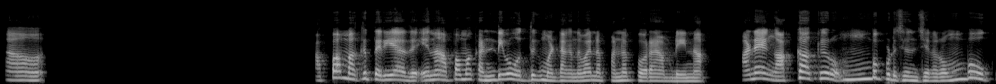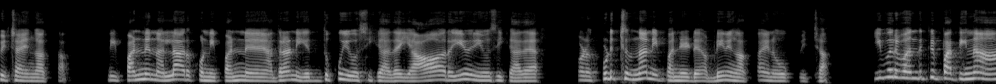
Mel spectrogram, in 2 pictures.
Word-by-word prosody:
ஆமா. 195 -1 0 2.8
அப்பா, 185 +12 -1
அம்மாக்கு 260 -2 +1
தெரியாது. 210 -4 +3
ஏன்னா, 220 +2 +2
அப்பா 230 +3 -1
அம்மா 240 +1 0
கண்டிப்பா 210 +5 +2
ஒத்துக்க 210 +1 -3
மாட்டாங்க. 175 -1 0
இந்த 170 - -1
மாரி 190 0 +1
நான் 185 0 -9
பண்ணப்போறேன், 175 -2 0
அப்பிடின்னா. 155 0 0 0.4
ஆனா, 245 +5 +4
எங்க 195 -5 0
அக்காவுக்கு 280 -2 +1
ரொம்ப 235 +7 0
புடிச்சிருந்துச்சு, 190 -5 -1
என்ன 170 - -3
ரொம்ப 235 +8 -1
ஊக்குவிச்சா, 210 -6 -2
எங்க 160 -1 -2
அக்கா. - - -15 0.4
"நீ 195 - -3
பண்ணு 230 +4 +3
நல்லா 200 +5 +3
இருக்கும், 200 -3 -2
நீ 170 - +1
பண்ணு. 185 0 +2 0.2
அதெல்லாம் 200 +6 +1
நீ - - +1
எதுக்கும் 205 +7 -2
யோசிக்காத. 180 -4 -2 0.2
யாரையும் 205 +6 +2
யோசிக்காத. 175 -4 -2 0.5
உனக்கு 190 -1 -4
பிடிச்சிருந்தா, 270 -1 +3
நீ - - -1
பண்ணிடு." 175 -2 +1
அப்பிடின்னு 185 +5 0
எங்க 160 -2 0
அக்கா 200 - -9
என்னை 165 -1 -3
ஊக்குவிச்சா. 160 0 -8 0.6
இவரு 335 +1 +2
வந்துட்டு 290 +2 -1
பார்த்தீங்கன்னா, 265 +1 +3
195 Hz, 150 wpm, -23 LUFS, 175-235 Hz, 2.8 s, ஆனா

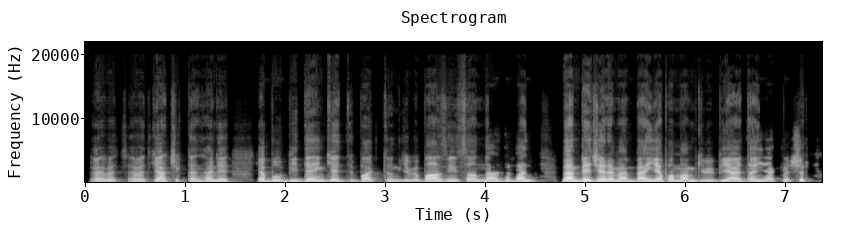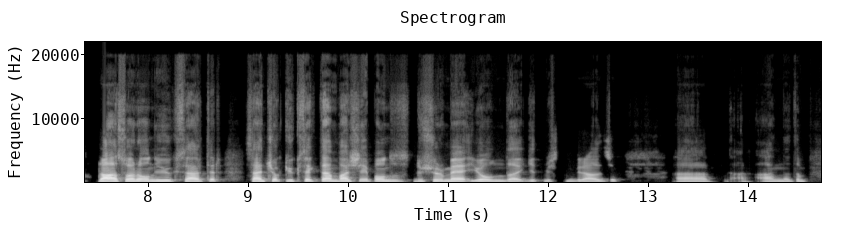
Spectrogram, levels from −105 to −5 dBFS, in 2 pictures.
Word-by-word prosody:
Evet, 145 -2 -4
evet 140 -1 -5
gerçekten, 145 0 -2
hani, 125 +1 -1 0.3
ya, 125 -1 0
bu 160 0 0
bir 180 -4 -3
denge 160 +2 +1
d 110 - -12
baktığın 115 -3 -3
gibi. 100 +1 -6
Bazı 140 +3 +3
insanlar 150 -1 -1
da 155 -2 -5
ben 155 -1 +1 0.2
ben 155 +2 +6
beceremem, 155 -4 +4
ben 145 -1 +4
yapamam 150 -3 +2
gibi 105 -3 -7
bir - - -4
yerden 105 0 +1
yaklaşır, 110 - -3 0.3
daha 165 +4 +8
sonra 180 +1 +3
onu 180 0 +2
yükseltir. 180 +3 +1 0.2
Sen 170 0 +3
çok 220 +3 -2
yüksekten 195 0 +2
başlayıp 190 +3 +1
onu 185 0 +1
z 170 0 -14
düşürme 170 +1 +1
yolunda 120 -7 -1
gitmişsin 100 -1 -13
birazcık. 105 - -4 0.6
Aaa, 120 -1 -4 0.3
a - - -18
anladım. 155 +3 -8
150 Hz, 165 wpm, -22 LUFS, 125-175 Hz, 0.6 s, daha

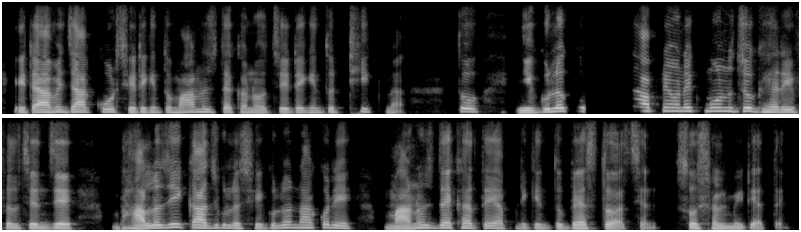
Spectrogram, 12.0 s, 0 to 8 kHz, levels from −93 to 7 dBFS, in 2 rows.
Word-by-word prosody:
এটা 160 +2 +3
আমি 175 +1 +1
যা 175 - +6
করছি 185 -2 -1
এটা 150 0 -1
কিন্তু 160 +1 -4
মানুষ 180 +2 0
দেখানো 150 -2 -4
হচ্ছে, 135 +1 -9
এটা 145 +2 -2
কিন্তু 150 +1 -4
ঠিক 200 -3 -6
না।" - - -10 0.4
তো - - +3 0.5
এগুলো 185 +9 +4
ক - - -60 0.6
আপনি 250 +1 -6
অনেক 240 0 0
মনোযোগ 235 -1 +2
হেরিয়ে 170 -3 +2
ফেলছেন 150 -1 +1
যে, 150 - +7 0.5
ভালো 145 +6 +5
যেই 230 -1 +2
কাজগুলা 190 -2 +3
সেইগুলো 160 +7 -3
না 190 - +1
করে, 190 -5 0 0.4
মানুষ 160 +8 +4
দেখাতে 175 -1 +1
আপনি 150 - -13
কিন্তু 140 0 -6
ব্যস্ত 145 +1 +2
আছেন, - - -10 0.3
সোশ্যাল 150 -3 +1
মিডিয়াতে। - - -5
170 Hz, 180 wpm, -25 LUFS, 150-190 Hz, 0.6 s, যে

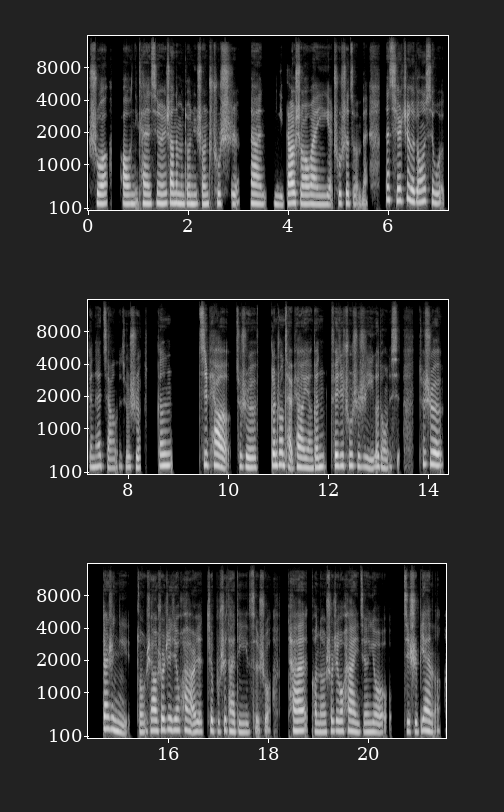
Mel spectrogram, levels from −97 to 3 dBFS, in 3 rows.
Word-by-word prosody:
说： 195 0 +2 0.3
“哦， 190 -1 +4
你 195 +2 -3
看 195 -2 +2
新 200 +2 -1
闻 195 0 +2
上 205 0 +3
那 205 - +3
么 195 -1 +2
多 190 0 -1
女 190 0 +1
生 190 0 0
出 200 0 -3
事， 195 +1 -4 0.2
那 195 -2 +3 0.2
你 180 -4 -4
到 205 +1 +7
时 205 - 0
候 185 0 +4
万 185 -1 +2
一 180 0 -3
也 180 -1 -3
出 200 - -3
事 200 0 -1
怎 185 -1 -9
么 - - -11
办？” - - -9 0.4
那 270 - +1
其 265 -1 -1
实 250 - +4
这 285 +4 0
个 240 -3 +5
东 225 +2 +1
西 240 -2 -4
我 210 +3 -3
跟 205 -2 -4
她 220 +2 -1
讲 190 -4 -6
的 220 - -14
就 210 0 -5
是， 200 -1 -2 0.3
跟 235 +1 +2 0.5
机 250 - 0
票 230 -5 +4
就 225 - -5
是 200 -2 +2 0.3
跟 240 0 +5
中 255 -1 +3
彩 - - -1
票 205 -3 +3
一 - - 0
样， 185 -1 -1
跟 205 +2 +1
飞 230 - +5
机 230 - 0
出 235 +1 -2
事 225 -1 -4
是 210 -2 -4
一 175 -1 -3
个 215 - 0
东 190 -2 -5
西。 360 - -9 0.4
就 265 - -6
是 255 -2 +4 0.4
但 255 -1 +4
是 240 -1 +1
你 190 -6 0 0.2
总 185 +1 -3
是 205 - -3
要 215 - +6
说 230 +2 +2
这 235 +1 0
些 225 0 +1
话 225 0 -1
而 170 - +1
且 195 0 -1
这 220 - 0
不 200 0 -9
是 220 +3 -2
她 200 -2 +1
第 185 -1 -4
1 180 - -4
次 190 - -8
说， - - -8 0.3
她 210 0 +4
可 195 - -4
能 185 0 -1
说 210 - -3
这 210 0 0
个 205 - +3
话 205 -1 +2
已 185 - -2
经 185 0 -2
有 180 - -2 0.3
几 195 - -4
十 195 -1 0
遍 210 0 +2
了， 215 +3 -9
205 Hz, 270 characters per minute, -22 LUFS, 190-225 Hz, 0.5 s, 到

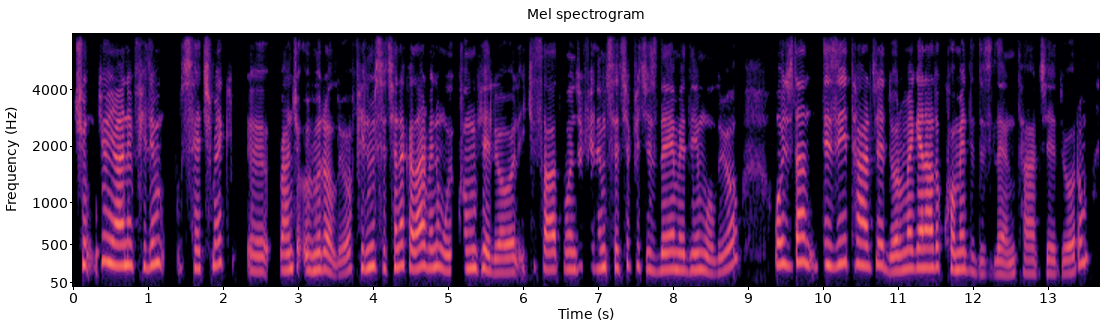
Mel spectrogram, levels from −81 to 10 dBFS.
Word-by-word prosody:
çünkü, 270 +3 -2
yani, 255 -2 +6
film 255 +4 0 0.2
seçmek, 250 +5 -2 0.2
eee, 180 -1 -2 0.2
bence 195 +2 +1
ömür 195 +1 0
alıyor. 170 0 -1
Filmi 230 +2 +1
seçene 230 +2 0
kadar 230 0 +4
benim 225 -2 0
uykum 215 +3 -1
geliyor. 165 -6 0
Böyle, 175 - -3
2 235 - -11
saat 205 -2 0
boyunca 205 +2 -2
film 225 0 -2
seçip 230 +3 -5
hiç 230 -4 -6
izleyemediğim 200 0 0
oluyor. 175 - -4 0.5
O 265 - +4
yüzden 270 -1 +2
diziyi 260 +2 +2
tercih 255 -1 +2
ediyorum 185 -3 0
ve 215 - +5
genelde 225 +1 +5
komedi 205 -5 -2
dizilerini 150 0 -6
tercih 155 -1 -5
ediyorum. 165 - -4
215 Hz, 150 wpm, -23 LUFS, 190-245 Hz, 0.5 s, yani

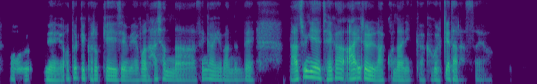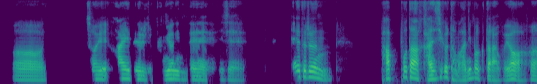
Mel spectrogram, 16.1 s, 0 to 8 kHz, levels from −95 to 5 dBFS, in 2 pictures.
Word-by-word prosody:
어으 415 0 -6 0.2
네. 90 -4 -3
'어떻게 - - -4
그렇게 110 -3 -3
이제 95 -1 -2
매번 90 +3 -5
하셨나.' 115 -4 -5
생각해 115 -4 -5
봤는데 95 -1 -8 0.5
나중에 140 - +4
제가 120 +5 -1
아이를 120 -7 +4
낳고 95 +1 -6
나니까 90 -1 -6
그걸 - - -7
깨달았어요. - - -2 1.0
어 100 -2 +1 0.6
저희 120 0 0 0.2
아이들이 120 -4 +2
2 115 - -5
명인데 105 -5 +1
이제 95 -3 -8 0.8
애들은 160 -9 +4 0.8
밥보다 - - +6
간식을 115 +2 +4
더 - - -4
많이 - - 0
먹더라고요. - - +3
110 Hz, 265 characters per minute, -33 LUFS, 95-120 Hz, 1.0 s, 밥보다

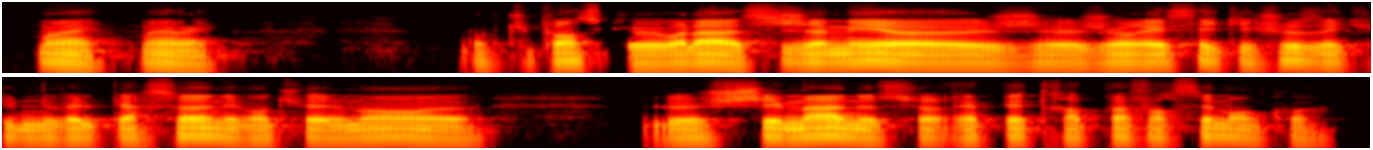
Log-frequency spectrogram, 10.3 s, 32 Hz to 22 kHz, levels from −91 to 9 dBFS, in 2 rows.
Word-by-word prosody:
Ouais, 90 -5 0
ouais, 90 -1 0
ouais. 80 -5 -2 0.9
Donc - - -12
tu - - -17
penses 100 0 0
que 85 - -5
voilà, 90 +1 +6
si 100 - -5
jamais, 95 +2 +4
heu, 85 -2 +6
je 85 +1 -2
je 85 +3 -2
réessaye 90 +1 +1
quelque 90 -2 -9
chose 105 +1 -2
avec 90 0 -4
une 90 -2 -7
nouvelle 90 0 -3
personne. 105 -1 0
Éventuellement, 90 +1 -2
heu, 80 -1 -3 0.6
le 90 +1 -3
schéma 100 +4 +3
ne 90 -3 -1
se - - -6
répétera - - -5
pas - - -3
forcément, 95 -3 -5
quoi. 75 -1 -14
90 Hz, 175 wpm, -23 LUFS, 85-95 Hz, 0.9 s, voilà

